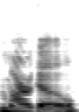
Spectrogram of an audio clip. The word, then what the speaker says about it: Margot: And then Princess Margot, which again is a pronunciation thing.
